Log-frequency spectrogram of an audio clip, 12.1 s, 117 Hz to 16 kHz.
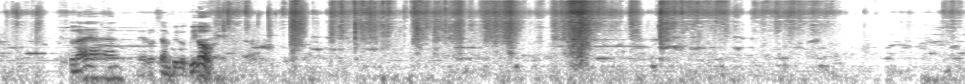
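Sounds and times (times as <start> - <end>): plastic packaging and clothing rustling: 0.0 - 0.6, 2.6 - 10.6, 11.6 - 12.0.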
